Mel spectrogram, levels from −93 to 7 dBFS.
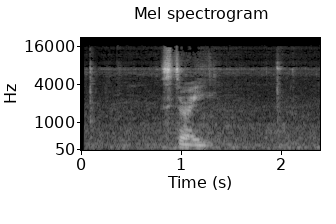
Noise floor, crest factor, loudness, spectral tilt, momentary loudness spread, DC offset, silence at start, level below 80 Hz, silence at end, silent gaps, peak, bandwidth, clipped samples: -48 dBFS; 26 dB; -18 LUFS; -1.5 dB/octave; 22 LU; under 0.1%; 0.1 s; -62 dBFS; 0.4 s; none; 0 dBFS; 16.5 kHz; under 0.1%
